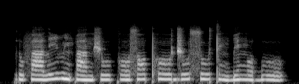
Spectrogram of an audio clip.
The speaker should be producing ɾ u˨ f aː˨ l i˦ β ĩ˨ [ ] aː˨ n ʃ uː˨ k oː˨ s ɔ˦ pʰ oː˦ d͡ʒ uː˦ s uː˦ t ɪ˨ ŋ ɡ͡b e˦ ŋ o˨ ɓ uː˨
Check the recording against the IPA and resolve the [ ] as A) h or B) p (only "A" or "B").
B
